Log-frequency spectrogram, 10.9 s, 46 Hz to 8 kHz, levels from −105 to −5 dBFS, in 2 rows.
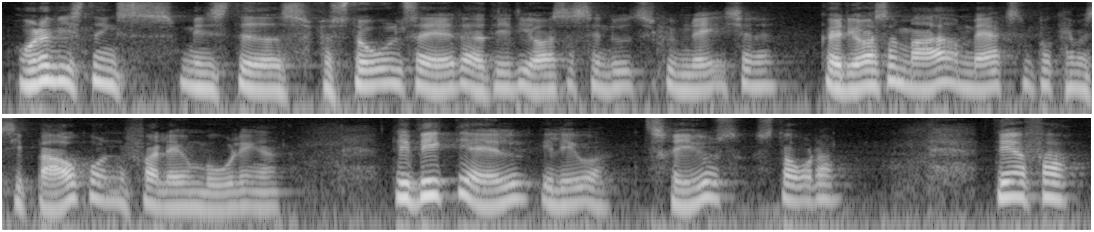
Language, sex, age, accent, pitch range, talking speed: English, male, 60-79, Danish, 135-175 Hz, 210 wpm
